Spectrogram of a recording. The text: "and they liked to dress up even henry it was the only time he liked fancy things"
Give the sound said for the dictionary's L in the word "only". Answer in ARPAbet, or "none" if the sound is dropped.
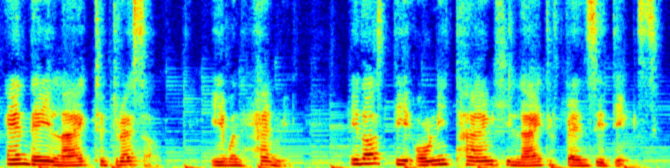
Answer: L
